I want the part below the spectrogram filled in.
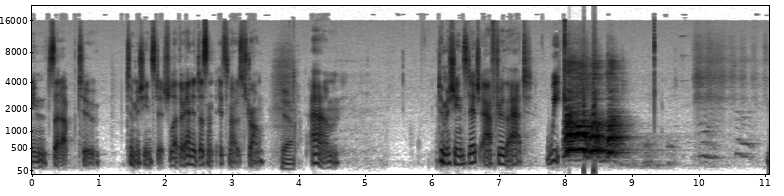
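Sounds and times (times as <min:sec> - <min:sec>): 
speech: 0:00.0 - 0:04.7, 0:06.1 - 0:08.7
dog barking in a studio: 0:08.0 - 0:09.2.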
